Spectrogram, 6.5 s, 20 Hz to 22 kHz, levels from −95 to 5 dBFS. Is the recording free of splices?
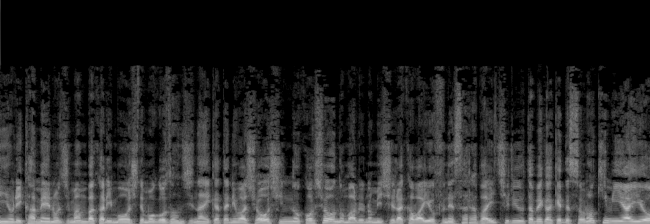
yes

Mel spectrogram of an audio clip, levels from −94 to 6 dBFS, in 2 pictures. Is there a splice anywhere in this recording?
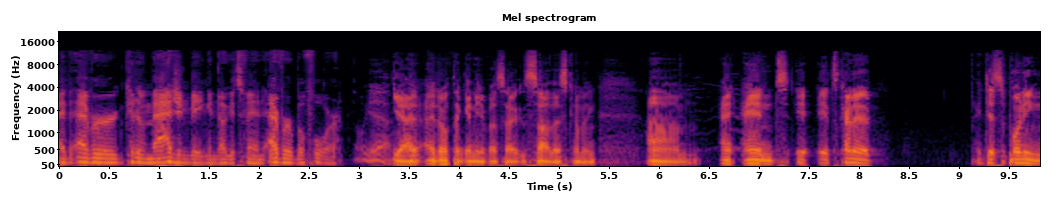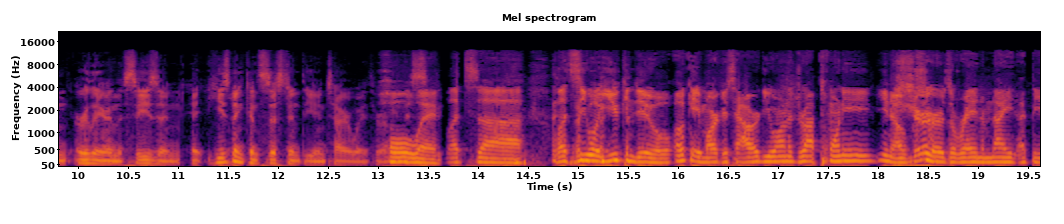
yes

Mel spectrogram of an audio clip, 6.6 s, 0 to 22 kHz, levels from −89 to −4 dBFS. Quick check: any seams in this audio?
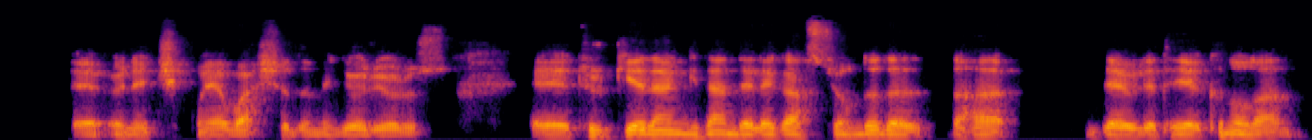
no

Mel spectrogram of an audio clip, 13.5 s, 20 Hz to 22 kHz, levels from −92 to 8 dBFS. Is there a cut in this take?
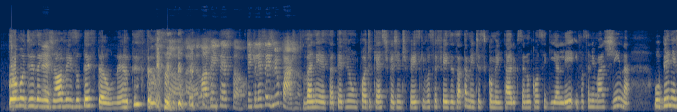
yes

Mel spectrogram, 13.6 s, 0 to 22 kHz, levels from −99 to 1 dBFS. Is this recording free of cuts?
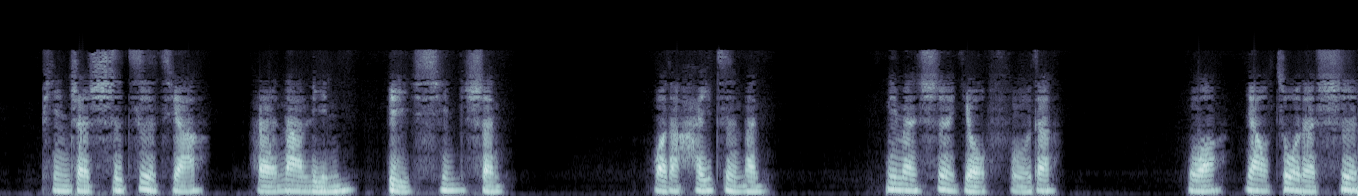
no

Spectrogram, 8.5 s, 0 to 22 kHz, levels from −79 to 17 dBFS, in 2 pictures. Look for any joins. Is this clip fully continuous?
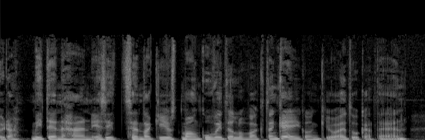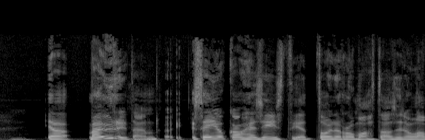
no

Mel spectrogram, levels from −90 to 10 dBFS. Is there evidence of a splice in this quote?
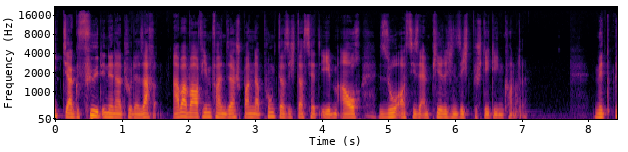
no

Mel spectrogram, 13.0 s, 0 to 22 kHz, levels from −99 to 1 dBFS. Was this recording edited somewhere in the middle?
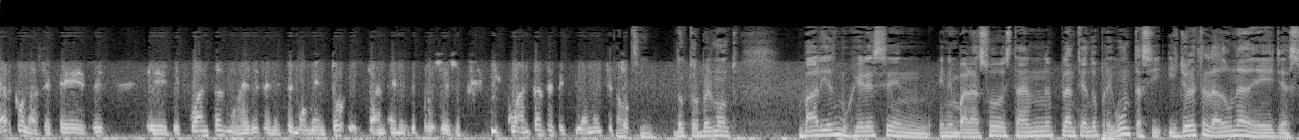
yes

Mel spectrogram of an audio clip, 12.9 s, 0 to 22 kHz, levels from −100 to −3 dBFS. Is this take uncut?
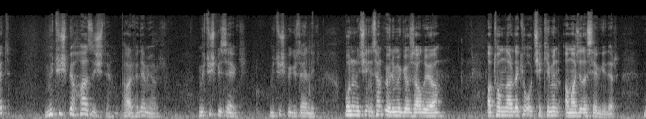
no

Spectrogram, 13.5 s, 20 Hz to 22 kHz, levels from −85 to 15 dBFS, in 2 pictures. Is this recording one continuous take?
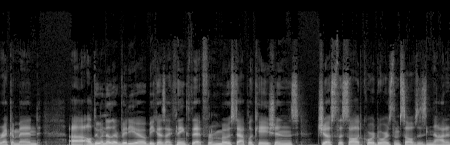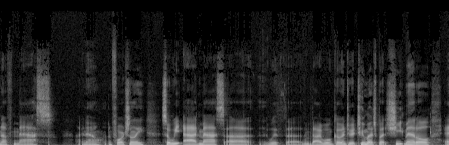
yes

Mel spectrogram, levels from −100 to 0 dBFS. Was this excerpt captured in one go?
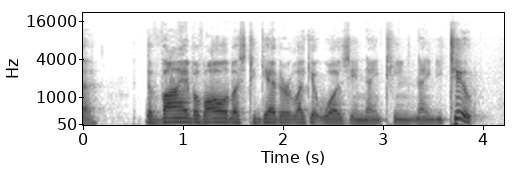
yes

